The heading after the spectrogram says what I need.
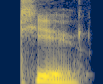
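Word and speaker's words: Tiw: Tuesday is named after Tier, spelled T I W.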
